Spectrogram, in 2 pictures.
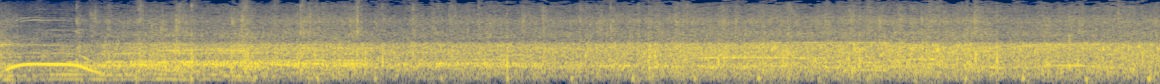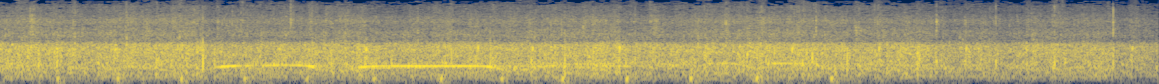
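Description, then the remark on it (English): Sustained, dense applause from a large crowd in a hall receiving Jeremy Corbyn, with cheering and whoops rising above it, the clapping steady and loud throughout with occasional shouted voices. “Inside the hall, Jeremy Corbyn was received with rapture and sent off with a roar of support.”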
